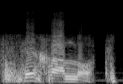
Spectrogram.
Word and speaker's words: Hekhalot: And one of them is Merkava, and that's, you can spell that in English letters as M-E-R-K-A-V-A-H. And the other is Hechalot, H-E-K-H-A-L-O-T, and the K-H is pronounced as if you're clearing your throat.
